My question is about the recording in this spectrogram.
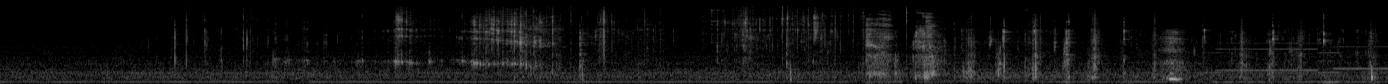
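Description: A crunchy bite into crisp grilled whole beef large intestine (tongdaechang) about four seconds in, then close-miked chewing with wet crackles and mouth clicks.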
